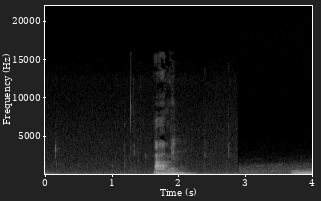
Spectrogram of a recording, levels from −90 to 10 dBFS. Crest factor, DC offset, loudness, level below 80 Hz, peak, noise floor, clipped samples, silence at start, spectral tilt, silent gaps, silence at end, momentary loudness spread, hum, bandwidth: 28 dB; under 0.1%; -34 LUFS; -58 dBFS; -10 dBFS; -58 dBFS; under 0.1%; 0 s; -6.5 dB/octave; none; 0 s; 26 LU; none; 16.5 kHz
